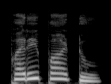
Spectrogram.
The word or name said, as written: ಪರ್ಪಟಿ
